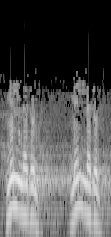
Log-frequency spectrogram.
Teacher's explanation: ميم بعدها لام مشددة مباشرة، النون لا تذكر لا ذاتا ولا صفة · Term: إدغام كامل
